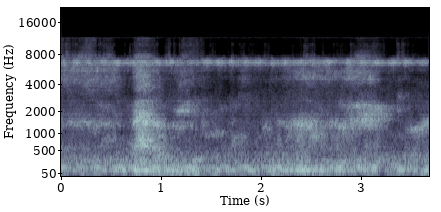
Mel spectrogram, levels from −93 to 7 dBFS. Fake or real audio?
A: fake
